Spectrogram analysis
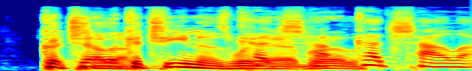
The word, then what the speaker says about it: Coachella: Coachella. How do you say it? It's Coachella.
